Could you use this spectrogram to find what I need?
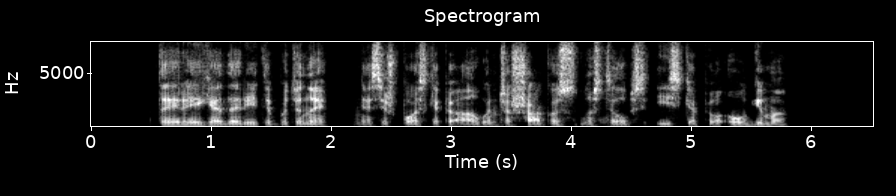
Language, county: Lithuanian, Panevėžys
